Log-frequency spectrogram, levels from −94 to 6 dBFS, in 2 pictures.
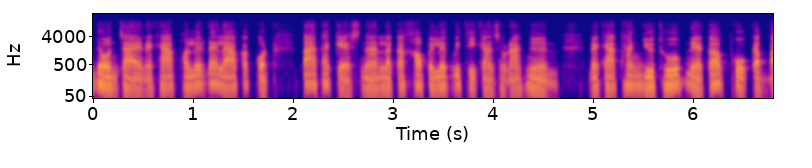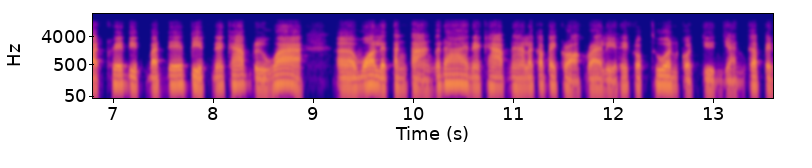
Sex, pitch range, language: male, 90-115 Hz, Thai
